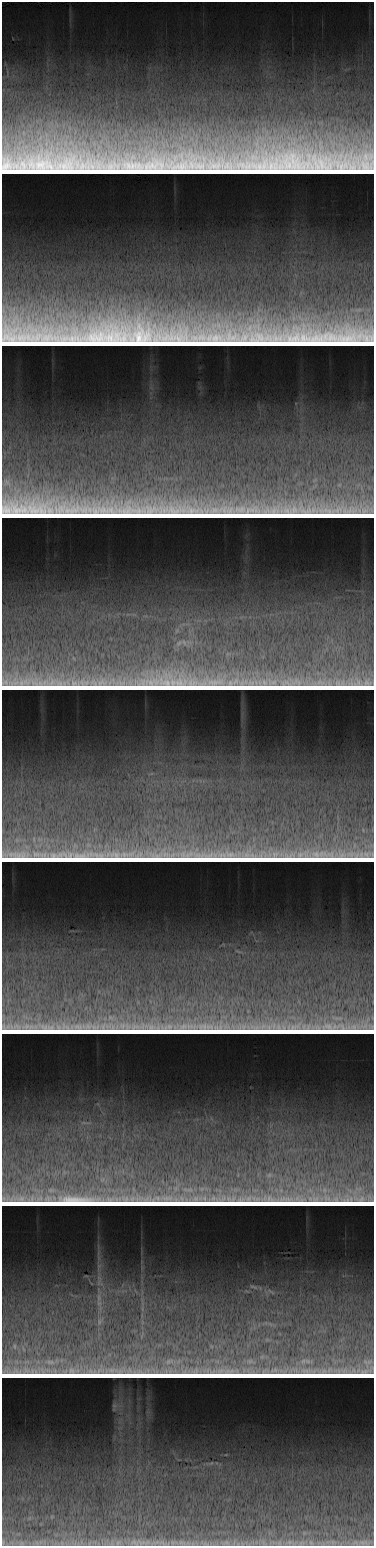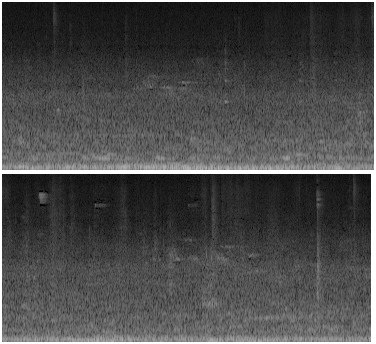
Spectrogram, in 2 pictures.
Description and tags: thunder birds ping pong
Deep thunder followed by birds and atmo.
